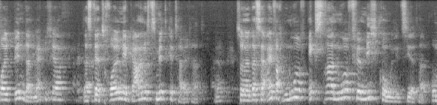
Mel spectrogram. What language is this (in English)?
German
